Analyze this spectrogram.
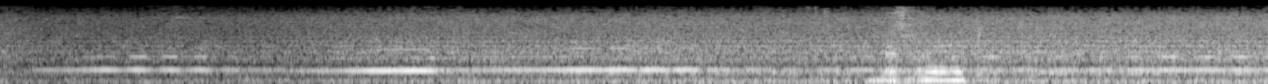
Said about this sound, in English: We should hear that bell ring very shortly. Let's listen in.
